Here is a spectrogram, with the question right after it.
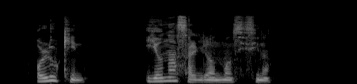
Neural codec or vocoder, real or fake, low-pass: none; real; 9.9 kHz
